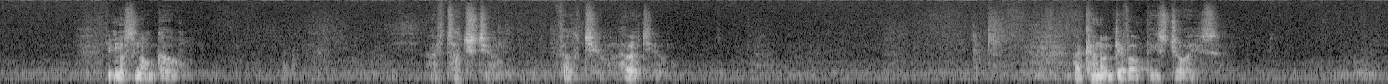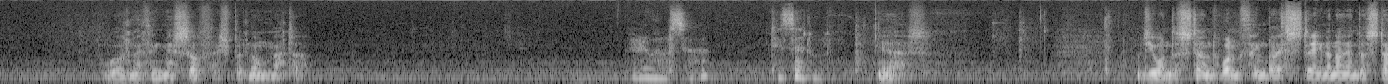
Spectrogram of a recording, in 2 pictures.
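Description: A man speaks quietly and intently, close by.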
